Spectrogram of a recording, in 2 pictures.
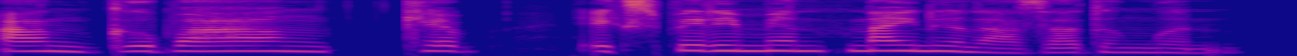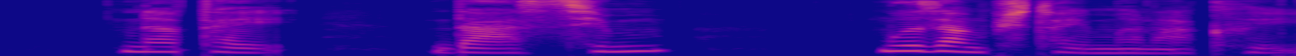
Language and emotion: Bodo, sad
